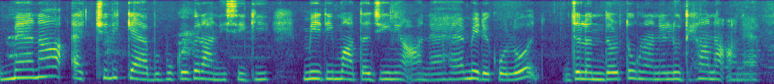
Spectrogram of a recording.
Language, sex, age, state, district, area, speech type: Punjabi, female, 18-30, Punjab, Gurdaspur, rural, spontaneous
